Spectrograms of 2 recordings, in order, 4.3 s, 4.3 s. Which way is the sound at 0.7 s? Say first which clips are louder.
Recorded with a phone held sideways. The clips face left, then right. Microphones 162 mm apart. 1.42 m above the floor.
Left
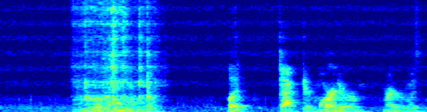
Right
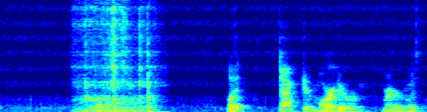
Even; 40° right (ahead or behind).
